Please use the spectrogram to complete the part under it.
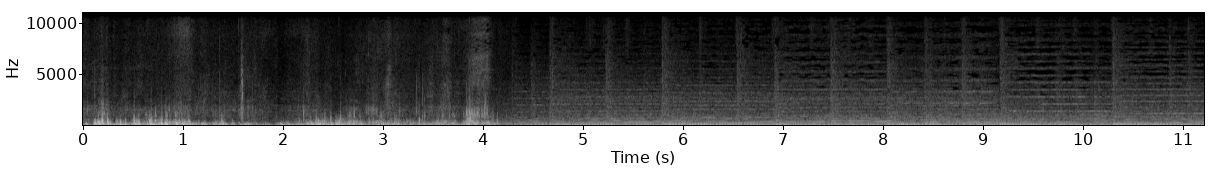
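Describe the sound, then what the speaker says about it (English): Cold wind gusting over an open arctic fell in Lapland, near Kilpisjärvi, Finland, buffeting the microphone in loud, rough bursts for the first few seconds, then settling into a steadier, softer rush. "the wind is quite a bit colder up here"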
